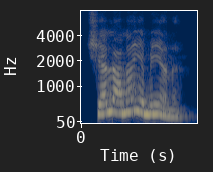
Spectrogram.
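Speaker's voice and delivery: usual speaking voice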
